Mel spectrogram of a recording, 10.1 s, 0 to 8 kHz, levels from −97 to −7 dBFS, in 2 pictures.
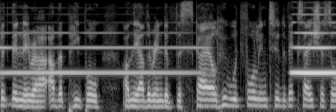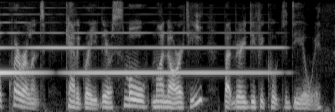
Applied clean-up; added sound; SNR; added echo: none; Wind instrument, woodwind instrument; -2 dB; none.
